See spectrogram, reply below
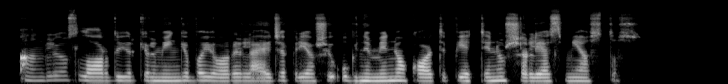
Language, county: Lithuanian, Klaipėda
